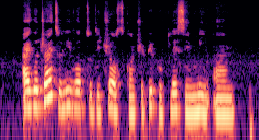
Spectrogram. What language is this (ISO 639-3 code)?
pcm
